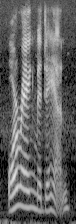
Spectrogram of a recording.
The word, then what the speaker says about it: Orang Medan: So, I'm saying this right, Orang Medan. – Yep.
